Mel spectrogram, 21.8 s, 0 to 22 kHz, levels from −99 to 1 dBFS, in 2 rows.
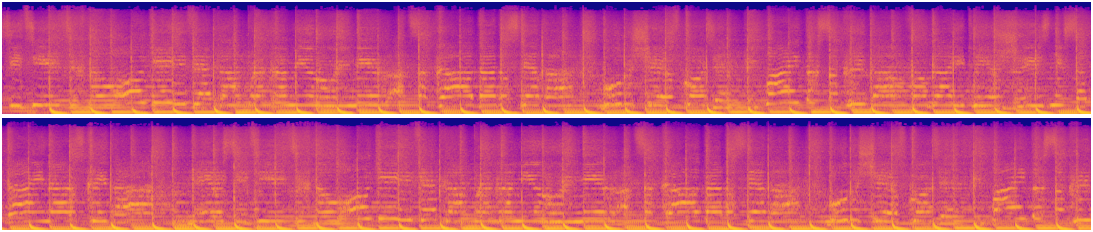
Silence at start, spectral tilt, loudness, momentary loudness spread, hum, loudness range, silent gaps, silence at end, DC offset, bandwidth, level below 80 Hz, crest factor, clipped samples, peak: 0 s; -5 dB/octave; -18 LUFS; 1 LU; none; 0 LU; none; 0 s; under 0.1%; 18 kHz; -20 dBFS; 10 dB; under 0.1%; -6 dBFS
